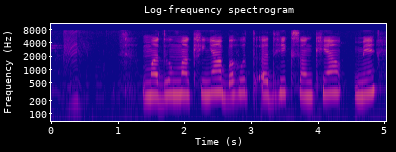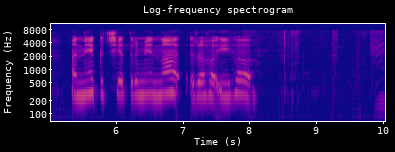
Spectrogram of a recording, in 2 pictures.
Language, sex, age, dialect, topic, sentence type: Magahi, female, 18-24, Central/Standard, agriculture, statement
